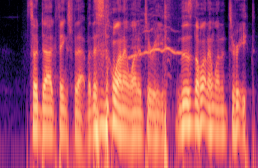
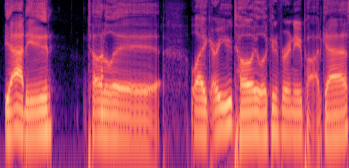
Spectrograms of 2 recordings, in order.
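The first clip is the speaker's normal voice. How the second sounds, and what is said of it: Put-on Southern California surfer accent. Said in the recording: “Southern California. ... Bro, this is my Southern accent.”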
